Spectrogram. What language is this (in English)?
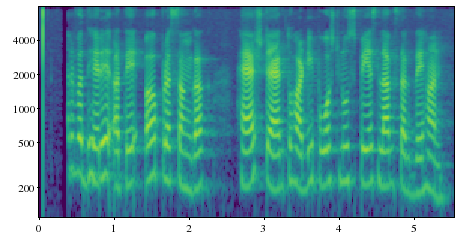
Punjabi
